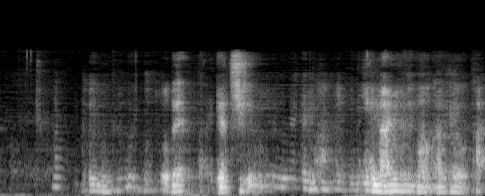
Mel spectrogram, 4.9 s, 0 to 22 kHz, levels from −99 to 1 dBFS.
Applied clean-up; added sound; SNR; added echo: neural mask model DeepFilterNet 3.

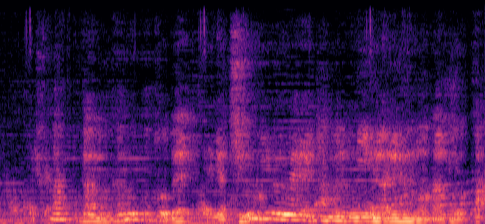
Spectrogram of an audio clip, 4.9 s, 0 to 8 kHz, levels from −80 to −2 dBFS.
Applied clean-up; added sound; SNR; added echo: neural separator model SepFormer DNS4.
